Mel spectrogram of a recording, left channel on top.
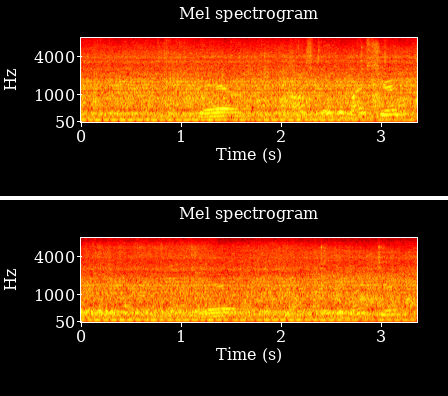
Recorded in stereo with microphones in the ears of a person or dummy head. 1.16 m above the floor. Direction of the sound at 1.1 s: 75° left (ahead or behind).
